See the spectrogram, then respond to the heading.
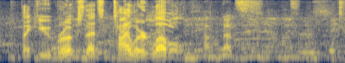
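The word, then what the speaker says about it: Thailer: that one spelled th a I le are Tyler it's a creative spelling on that one but yeah that's that is the official pronunciation of that one so the Bruins now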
